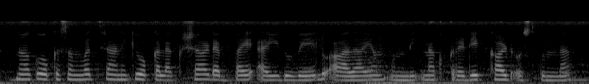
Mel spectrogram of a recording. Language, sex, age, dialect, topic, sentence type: Telugu, female, 18-24, Southern, banking, question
